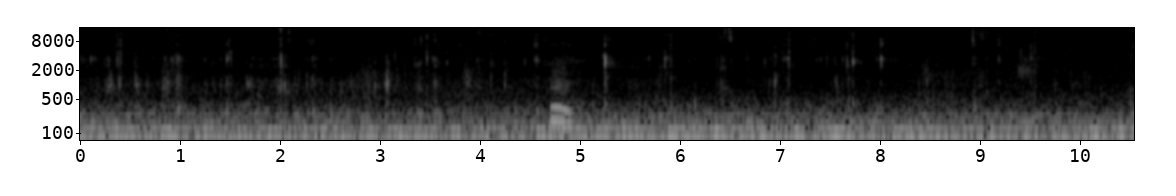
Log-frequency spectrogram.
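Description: Close-miked chewing of a fried-shrimp po' boy on french bread: irregular wet mouth clicks and soft crunches. There is a short low hummed "mm" about halfway through, and another bite is taken near the end.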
